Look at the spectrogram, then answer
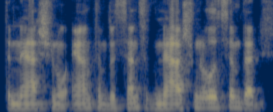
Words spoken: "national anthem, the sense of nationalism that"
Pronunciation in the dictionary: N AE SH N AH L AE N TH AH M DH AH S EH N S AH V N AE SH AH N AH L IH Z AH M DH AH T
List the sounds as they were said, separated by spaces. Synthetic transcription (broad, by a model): N AE SH N L AE N TH AH M DH AH S EH N S AH V N AE SH N L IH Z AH M DH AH T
